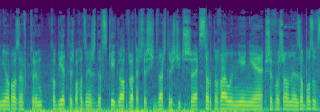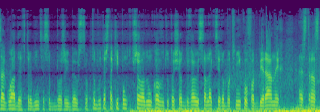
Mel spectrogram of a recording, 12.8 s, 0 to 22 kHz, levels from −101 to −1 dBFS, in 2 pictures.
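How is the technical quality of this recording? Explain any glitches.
The recording has one clear fault: channel delay (comb filtering) from 6.63 s to 10.89 s. During that stretch, one channel arrives roughly a third of a millisecond behind the other, and the two are summed to mono. Material common to both channels cancels at evenly spaced frequencies, with the first notch near 1.5 kHz and further notches above it. The sound turns hollow and phasey, losing presence in those fixed bands until the alignment returns.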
